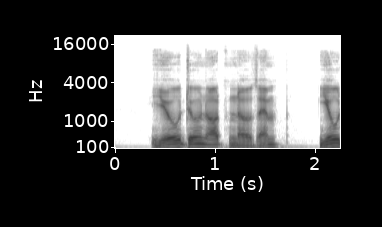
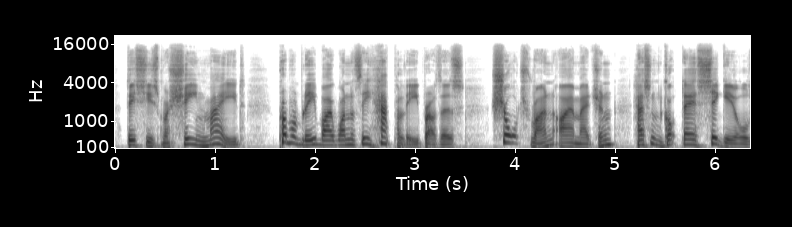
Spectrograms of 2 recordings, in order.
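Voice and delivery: put-on high-pitched, absorbed young enthusiast; earnest boy pin expert; 8 semitones higher than usual. A narrator's reading. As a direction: lecture eagerly in a high boy's voice.

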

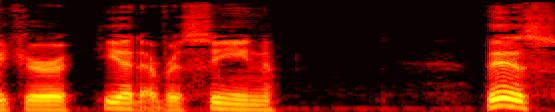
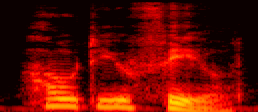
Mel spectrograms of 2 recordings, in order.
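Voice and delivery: much softer, husky woman's voice; a quiet husky throb; low husky voice; 4 semitones higher, 10 dB quieter than usual. A narrator's reading. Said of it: "Her voice was low and husky".

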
